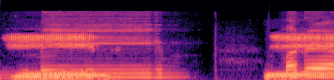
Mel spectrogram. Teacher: দুই ঠোঁট দুই ঠোঁটের শুকনো জায়গা হতে উচ্চারিত হয় মিম। দুই ঠোঁটের, মিম।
